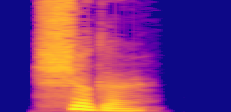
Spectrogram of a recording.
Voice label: "sugar", us female; 1000 hours

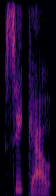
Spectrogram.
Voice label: "seekout" us female; everyone-can-use-english

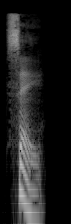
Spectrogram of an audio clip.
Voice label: "say", us male

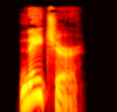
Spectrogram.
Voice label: "nature", US male; everyone-can-use-english

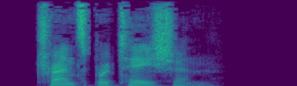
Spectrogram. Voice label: "transportation", us male

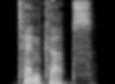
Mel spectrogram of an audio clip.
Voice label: "ten cups" us male; everyone-can-use-english

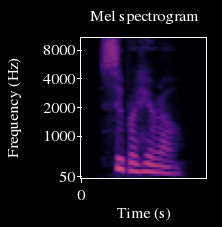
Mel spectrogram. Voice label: "superhero", us female; everyone-can-use-english

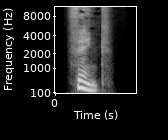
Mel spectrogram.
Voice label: "think", us female

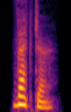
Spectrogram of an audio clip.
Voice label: "vector", us female; 1000 hours

